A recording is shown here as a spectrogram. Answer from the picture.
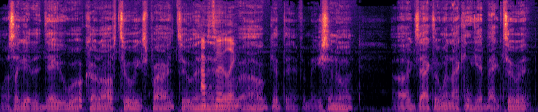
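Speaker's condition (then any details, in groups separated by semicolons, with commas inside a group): ALS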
